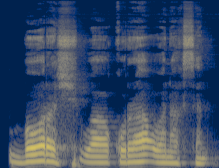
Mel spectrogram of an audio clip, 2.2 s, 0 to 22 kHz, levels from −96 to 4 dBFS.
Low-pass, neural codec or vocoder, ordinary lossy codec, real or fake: none; none; none; real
